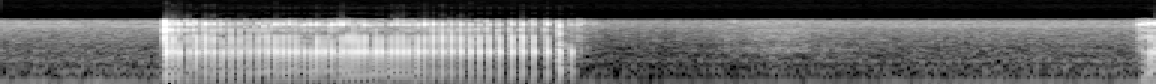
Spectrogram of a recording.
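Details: Female snoring: a single loud, rattling, vibrating inhaled snore lasting over a second, then quiet breathing.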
